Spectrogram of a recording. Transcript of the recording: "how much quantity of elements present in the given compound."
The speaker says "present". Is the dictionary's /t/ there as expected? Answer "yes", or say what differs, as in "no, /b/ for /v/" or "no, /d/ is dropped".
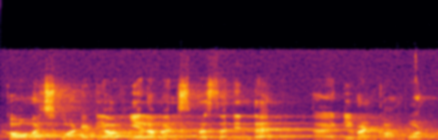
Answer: no, /t/ is dropped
